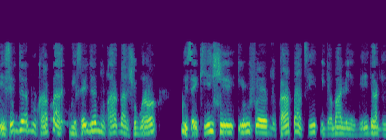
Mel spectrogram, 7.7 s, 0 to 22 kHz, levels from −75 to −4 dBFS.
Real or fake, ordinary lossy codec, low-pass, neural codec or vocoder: fake; MP3, 32 kbps; 7.2 kHz; codec, 24 kHz, 1.5 kbps, HILCodec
